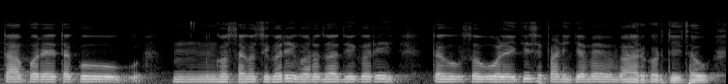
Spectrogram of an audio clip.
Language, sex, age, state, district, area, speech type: Odia, male, 30-45, Odisha, Puri, urban, spontaneous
